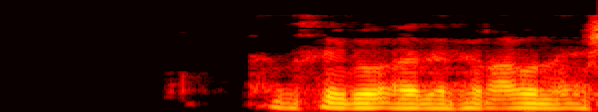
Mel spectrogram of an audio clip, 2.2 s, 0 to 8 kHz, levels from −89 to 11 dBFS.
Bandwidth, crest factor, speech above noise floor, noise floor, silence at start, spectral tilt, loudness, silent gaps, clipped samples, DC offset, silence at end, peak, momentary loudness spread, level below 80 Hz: 5.4 kHz; 18 dB; over 68 dB; under -90 dBFS; 0.95 s; -12.5 dB/octave; -22 LUFS; none; under 0.1%; under 0.1%; 0 s; -6 dBFS; 14 LU; -58 dBFS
